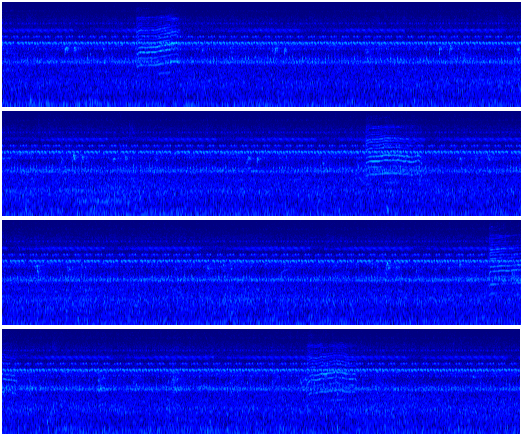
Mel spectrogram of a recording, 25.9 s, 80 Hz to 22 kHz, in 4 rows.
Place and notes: Taomi Ln., Puli Township - Bird calls
Bird calls, Frogs chirping
Zoom H2n MS+XY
